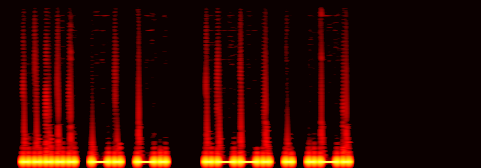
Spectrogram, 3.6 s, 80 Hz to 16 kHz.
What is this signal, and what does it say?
Morse code, heard as a keyed tone, about 27 wpm, 700 Hz. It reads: 5NN PER
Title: Ontario QSO Party Exchange 28wpm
